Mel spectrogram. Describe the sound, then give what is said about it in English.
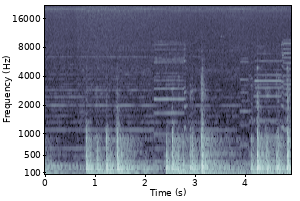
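A four-beat drum rhythm of dull, thumping hits, the Master's drumbeat from Doctor Who, repeated three times with short pauses between each group. Fairly loud, with no voices. “Remember when when the master's beating on the the drum and and the doctor keeps hearing oh yeah that drum beat that the master hears in his head.”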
